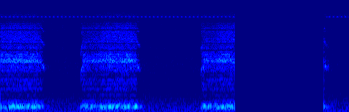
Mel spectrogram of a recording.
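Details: Late January barn owl pair copulating in a nest box, Cabañeros National Park, Spain; harsh hissing calls come about once a second, three in a row, then a short silent gap before another begins.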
